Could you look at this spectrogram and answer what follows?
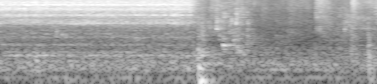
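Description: Tap water pours steadily into a cooking pot for rice, a dense rushing hiss that cuts off abruptly, followed by a clunk and faint handling sounds in a kitchen.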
